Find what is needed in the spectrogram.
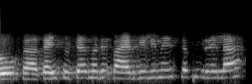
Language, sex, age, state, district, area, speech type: Marathi, female, 30-45, Maharashtra, Buldhana, urban, conversation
